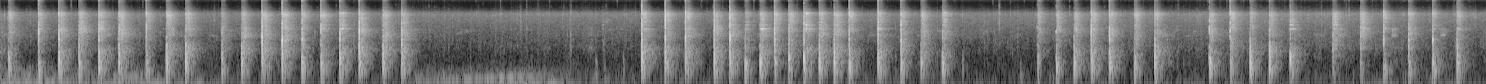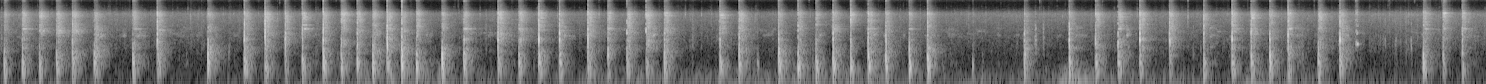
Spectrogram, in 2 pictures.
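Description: Tramontina machete chopping into a fallen log: sharp strikes of the blade into wood, about two or three a second, stopping briefly about four seconds in and again around ten seconds.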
